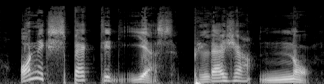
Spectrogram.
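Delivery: every word drawn out slowly. Acting out a Hogan's Heroes exchange, General Burkhalter voice. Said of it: "General Burkhalter would say".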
